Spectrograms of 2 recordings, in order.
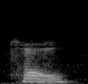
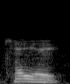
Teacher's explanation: each type of consonant is first divided into a non-aspirate that's like the k and then an aspirate is like the kh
